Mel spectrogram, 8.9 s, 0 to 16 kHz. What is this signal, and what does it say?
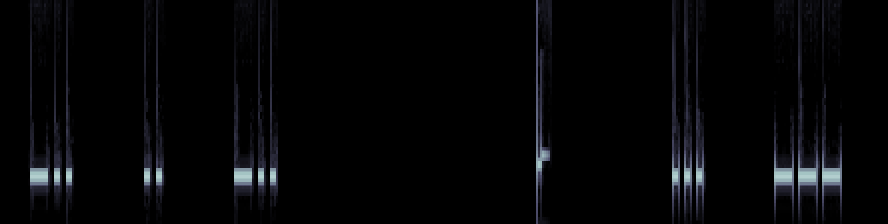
Morse code, heard as a keyed tone, about 20 wpm, spaced as for 9 wpm, 690 Hz. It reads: DID SO
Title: 4x Character Spacing - Top 100 Words - 20wpm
